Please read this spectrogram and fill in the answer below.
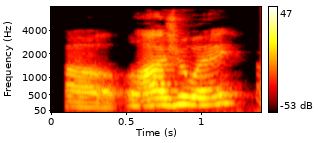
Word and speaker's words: Lajoie: Lajoie, as I talked about last night, I've been saying it wrong. It is Nap Lajoie. He is French.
